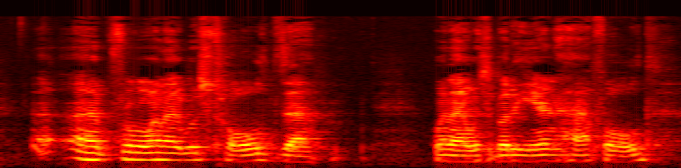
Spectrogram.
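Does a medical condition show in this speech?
Yes: cerebral palsy.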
